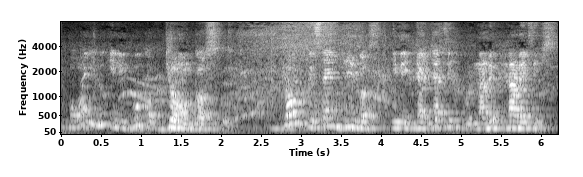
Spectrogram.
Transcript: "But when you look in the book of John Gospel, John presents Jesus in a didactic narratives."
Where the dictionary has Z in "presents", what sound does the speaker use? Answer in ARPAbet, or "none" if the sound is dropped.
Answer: S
